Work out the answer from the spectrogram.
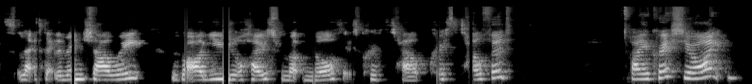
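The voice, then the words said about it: Brummie (Birmingham) English accent. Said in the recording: “my dull Brummie accent”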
